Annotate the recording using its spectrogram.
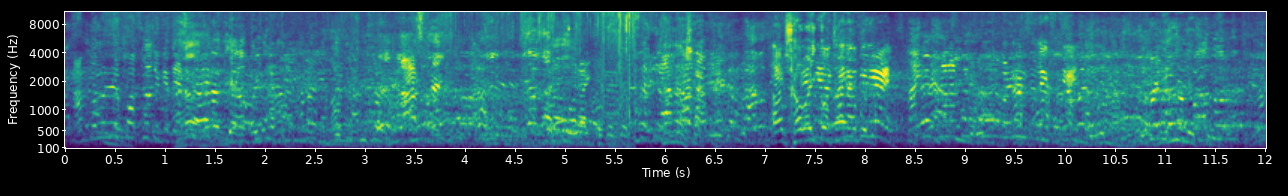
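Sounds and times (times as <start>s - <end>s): men's voices talking over each other: 0.0s - 12.0s.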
